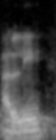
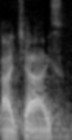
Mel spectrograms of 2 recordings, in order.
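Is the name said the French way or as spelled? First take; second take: French; as spelled. First: It is said with the French pronunciation. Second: It is read letter by letter, as spelled. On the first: "pero se pronuncia Allais" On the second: "se escribe Allais"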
